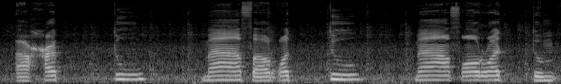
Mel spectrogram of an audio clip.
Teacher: بس اب یہاں پہ تا اور دونوں کو ادا کیا جاتا ہے، کیونکہ یہاں پہ پہلے ہم تو کو موٹا کریں گے پھر تا کو باریک کر کے ادا کریں گے، اس کو کہتے ہیں ادغام ناقص۔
